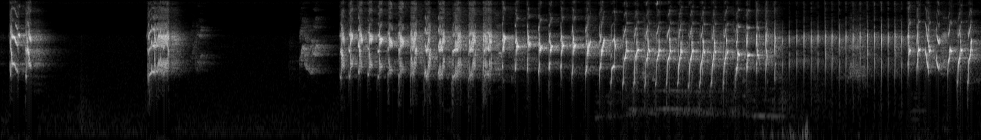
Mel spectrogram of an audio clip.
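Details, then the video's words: Lovebird in 'gacor' singing form, a lure to make other lovebirds reply with 'ngekek'. Three short scratchy chirps, then a sustained, very rapid, buzzing high-pitched chatter that rolls on for over six seconds. "Pancingan Lovebird Gacor Burung Lakbet apapun pasti Nyaut Ngekek"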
